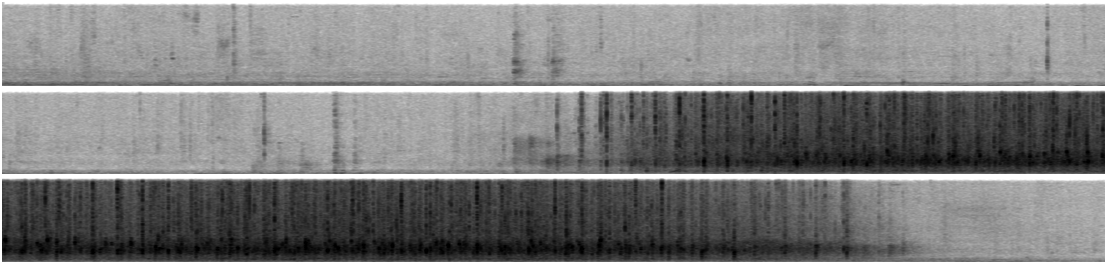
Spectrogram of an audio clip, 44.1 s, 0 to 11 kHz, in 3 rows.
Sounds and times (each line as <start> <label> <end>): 21.5 crowd clapping 42.0
22.0 orchestra tuning 41.9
